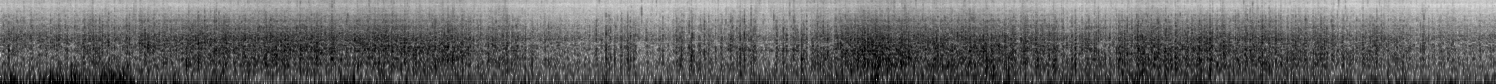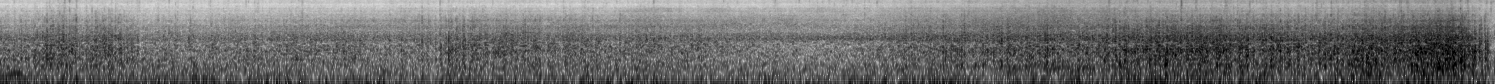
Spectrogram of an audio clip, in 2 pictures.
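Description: Heavy rain falling steadily in a dense hiss, swelling louder about nine seconds in and again near the end.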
